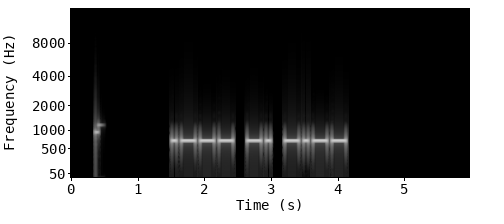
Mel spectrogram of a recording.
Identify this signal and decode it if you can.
Morse code, heard as a keyed tone, about 17 wpm, 700 Hz. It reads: JNY
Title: USA Call Sign Postfixes - 3 Letters 17wpm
